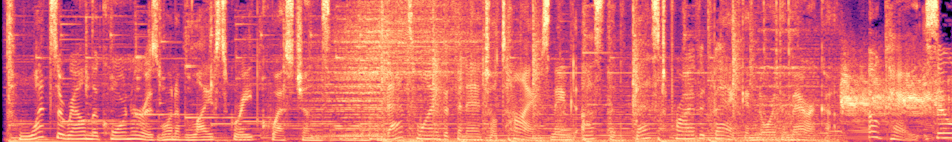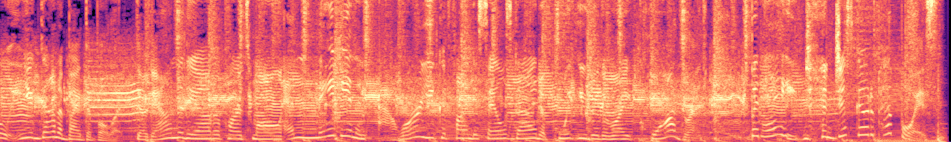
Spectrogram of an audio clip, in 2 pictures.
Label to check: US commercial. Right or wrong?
Right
